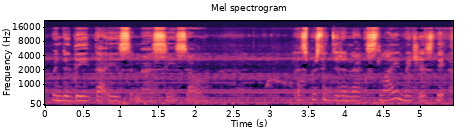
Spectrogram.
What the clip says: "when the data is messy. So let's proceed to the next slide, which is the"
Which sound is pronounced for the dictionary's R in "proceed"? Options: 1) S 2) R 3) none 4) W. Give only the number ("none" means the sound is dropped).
2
